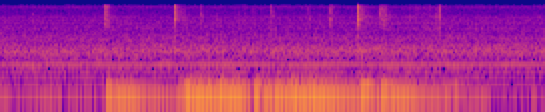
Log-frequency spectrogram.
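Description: Quick irregular keystroke clicks on a computer keyboard with soft thumps underneath, close and moderately loud over a low steady hum, rising in a busy burst and then tapering.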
